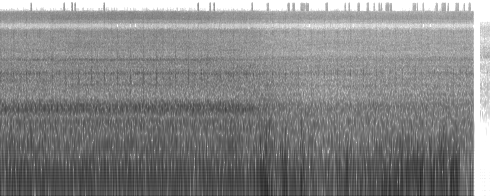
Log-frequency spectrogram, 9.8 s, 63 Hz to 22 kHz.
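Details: 1967 Lincoln with a newly installed carburetor whose inlet port was moved to the driver's side: a steady, even idle rumble with no misses, stumbles or knocks. It runs smoothly, with only an accelerator linkage issue remaining.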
